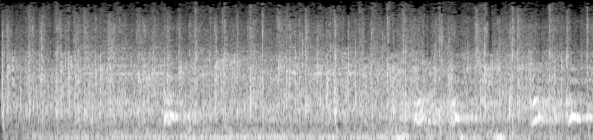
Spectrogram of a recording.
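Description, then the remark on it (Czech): A crowd of citizens applauds politician Hana Lipovská steadily for the whole stretch. It is a dense, loud wash of many hands clapping, with a few brief voices or whistles rising above it toward the end. “Nikdo nemyslí na občany tolik jako občanka Lipovská a občané jí tleskají.”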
